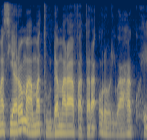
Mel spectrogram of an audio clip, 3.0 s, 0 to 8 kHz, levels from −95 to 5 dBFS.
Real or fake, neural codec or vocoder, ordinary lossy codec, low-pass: real; none; none; 7.2 kHz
